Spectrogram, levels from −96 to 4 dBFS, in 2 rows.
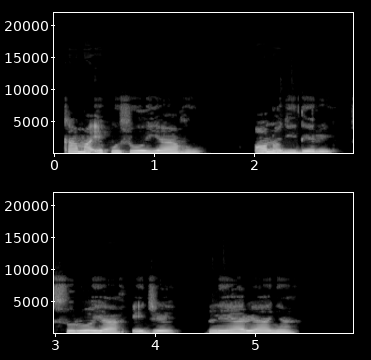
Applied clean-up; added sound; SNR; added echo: neural mask model Resemble Enhance denoiser.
